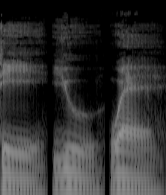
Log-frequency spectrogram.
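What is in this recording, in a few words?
"tiyuwe", concatenated syllables; Affixing experiment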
